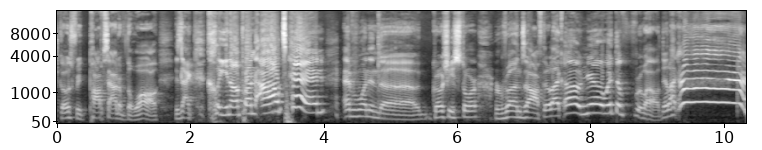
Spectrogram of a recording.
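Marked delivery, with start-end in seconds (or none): 2.2-4.1 slow, much higher and louder ghostly taunt; hammed-up monster menace; spooky ghost voice. Ghost Freak pops out of wall. 7.6-8.8 much higher, louder mock panic; hammed-up fright; panicked shoppers. Shoppers fleeing. 9.3-10.4 very high, loud mock scream; hammed-up crowd scream; normal people screaming. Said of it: "Normal screaming people voice".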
